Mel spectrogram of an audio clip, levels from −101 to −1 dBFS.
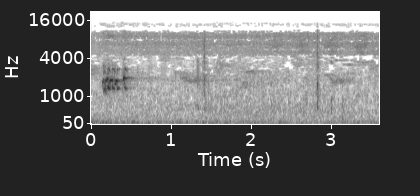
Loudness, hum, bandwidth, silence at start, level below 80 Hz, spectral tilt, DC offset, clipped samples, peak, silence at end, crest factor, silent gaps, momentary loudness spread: -30 LUFS; none; 15 kHz; 0 s; -54 dBFS; 0 dB/octave; under 0.1%; under 0.1%; -10 dBFS; 0 s; 22 dB; none; 17 LU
